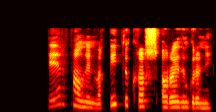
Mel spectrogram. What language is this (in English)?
Icelandic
